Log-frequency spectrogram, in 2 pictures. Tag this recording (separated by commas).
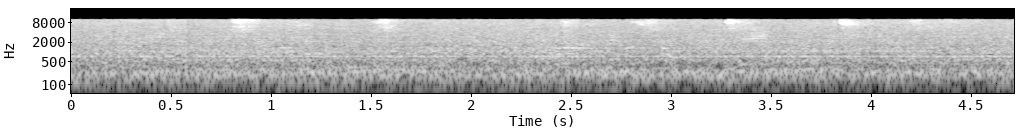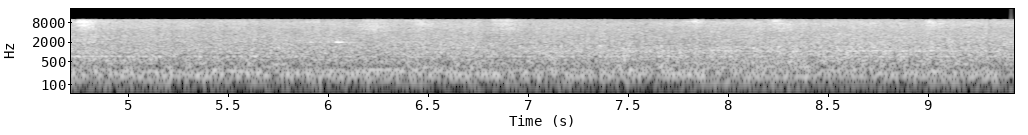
Speech, Music, Boat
